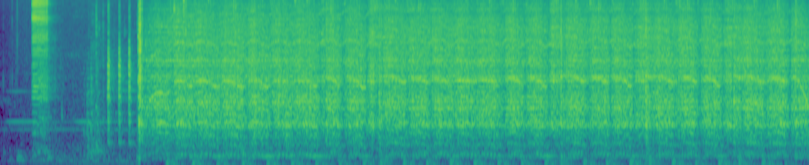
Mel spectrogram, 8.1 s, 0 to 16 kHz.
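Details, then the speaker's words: Mitsubishi Evo X that won't start, during a compression test: fast, light, uneven cranking that never fires. Cylinder 1 read 61 psi and cylinder 2 read 35, showing low compression, which is likely why it won't start. "61 yep so as you can see it's got pretty low compression"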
